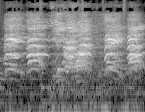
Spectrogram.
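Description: A large crowd chants loudly in unison at a political rally in Taiwan, voices rising and falling in repeated rhythmic call-and-response bursts of "Made in Taiwan".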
